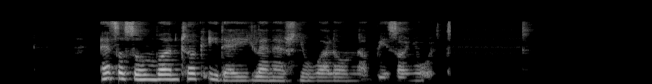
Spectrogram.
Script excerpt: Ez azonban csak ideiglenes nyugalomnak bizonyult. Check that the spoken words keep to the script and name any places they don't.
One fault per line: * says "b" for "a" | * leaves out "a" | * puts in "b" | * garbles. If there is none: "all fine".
all fine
